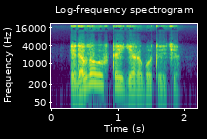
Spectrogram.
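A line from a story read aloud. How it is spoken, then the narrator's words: Plain. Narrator (Russian): спросил Коньков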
